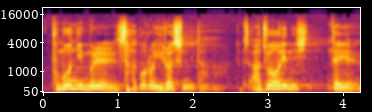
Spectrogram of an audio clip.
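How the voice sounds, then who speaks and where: A man preaching a sermon as pastor, telling a story with emotion and voicing the characters with sudden loud outbursts, in a church sanctuary. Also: on the high side. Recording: long reverb of a church hall.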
